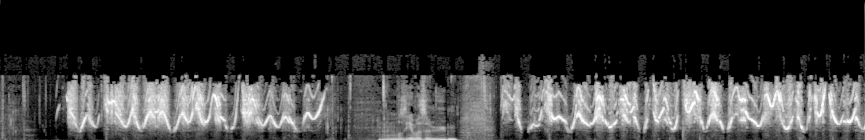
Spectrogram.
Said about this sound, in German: Sie haben gerade die Heckenbraunelle erwähnt. Wie geht die? Ja, die ist sehr, sehr schwierig. Ein sehr hohes, quietschendes, eiliges Zwitschern.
